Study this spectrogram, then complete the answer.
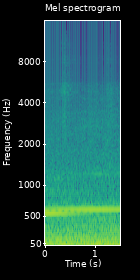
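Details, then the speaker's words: Camper van with newly fitted Thule roof rack, driving at speed: steady mid-pitched howl over road rumble, air whistling through the rack, described as horrid high-frequency vibration. "That is absolutely horrid. Absolutely horrible. It's a high pressure, or high, what's it called? High frequency vibration or something."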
